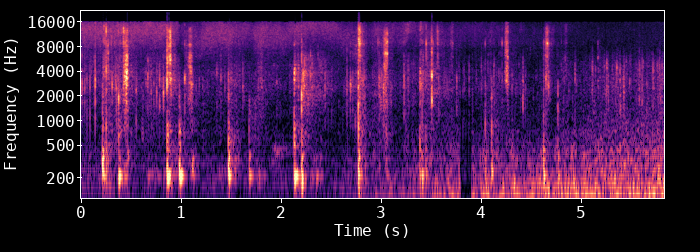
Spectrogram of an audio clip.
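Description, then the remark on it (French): A fireplace fire in a bedroom crackles, with irregular sharp pops and snaps over a steady low roar that thickens toward the end. No one speaks. “Là, elle retrouve un beau feu de cheminée qui pétille.”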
